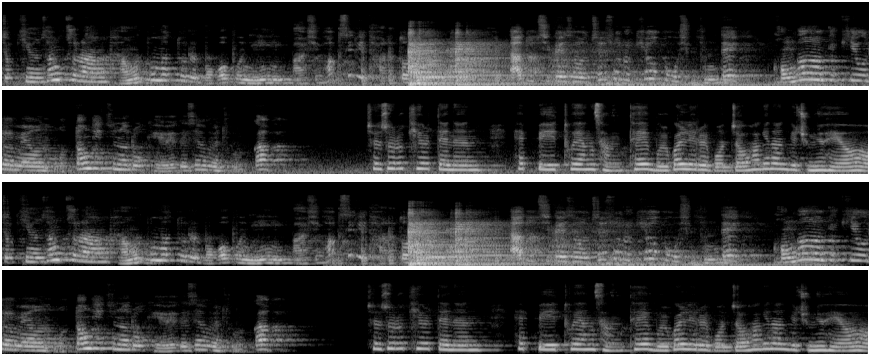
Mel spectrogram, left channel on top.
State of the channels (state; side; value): noise; left; rumble, 19 dB below the sound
